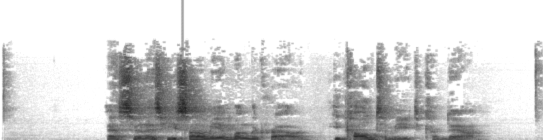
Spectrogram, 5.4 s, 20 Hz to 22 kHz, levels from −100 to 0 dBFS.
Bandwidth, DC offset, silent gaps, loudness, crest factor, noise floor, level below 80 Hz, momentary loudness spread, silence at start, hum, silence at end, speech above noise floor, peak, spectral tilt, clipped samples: 16 kHz; under 0.1%; none; -18 LUFS; 22 dB; -76 dBFS; -60 dBFS; 17 LU; 0.05 s; none; 0.05 s; 56 dB; 0 dBFS; -2.5 dB/octave; under 0.1%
